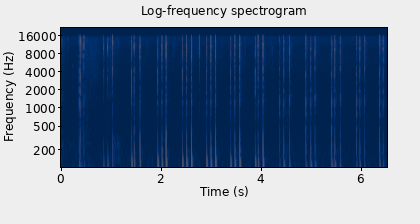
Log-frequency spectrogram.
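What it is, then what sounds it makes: Platform boot toe caps tapped with fingernails. Long red and black nails tap and scratch the hard toe caps of a worn pair of black glossy patent platform boots resting on a wooden floor, beside a binaural microphone that is not touched. Dozens of short, dry taps land in quick, uneven clusters, each with a low thump and a bright click that dies away at once.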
